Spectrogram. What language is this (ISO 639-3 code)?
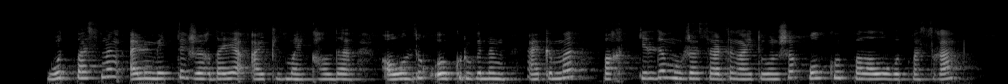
kaz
